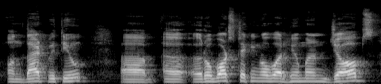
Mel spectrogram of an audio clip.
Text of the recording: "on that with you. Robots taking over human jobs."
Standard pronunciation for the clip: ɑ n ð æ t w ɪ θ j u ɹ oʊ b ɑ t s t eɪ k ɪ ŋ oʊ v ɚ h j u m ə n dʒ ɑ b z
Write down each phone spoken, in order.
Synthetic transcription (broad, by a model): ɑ n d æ t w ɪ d j u ɹ oʊ b ɑ t s t eɪ k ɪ ŋ oʊ v ɚ h j u m ə n dʒ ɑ b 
